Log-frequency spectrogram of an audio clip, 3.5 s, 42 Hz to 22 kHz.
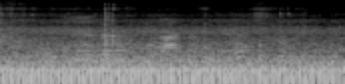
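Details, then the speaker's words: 1997 STX900 personal watercraft idling in the water after the starter, solenoid and Bendix were replaced: a steady, even, low two-stroke burble, about 2.5 pulses a second, over wind and water. It idles and runs fine. "as you can see it's idling just fine it's running fine"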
